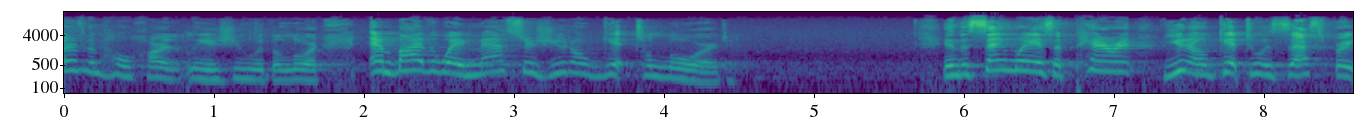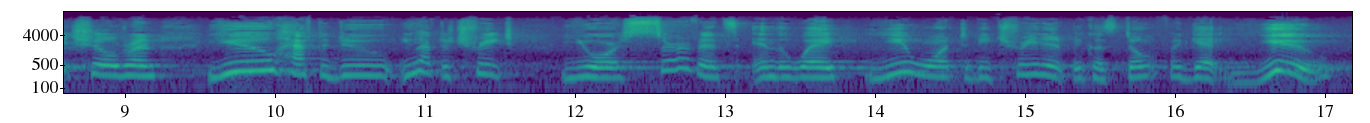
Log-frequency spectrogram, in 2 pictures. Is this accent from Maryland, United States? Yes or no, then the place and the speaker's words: no; New York, United States; As you guys know, I'm from New York originally. I started my working career in New York City.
